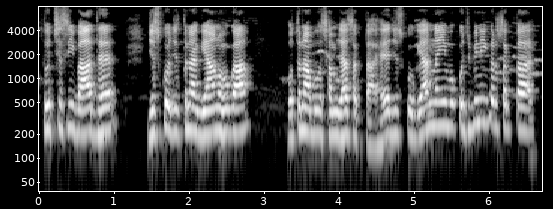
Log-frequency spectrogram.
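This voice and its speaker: A man delivering a stern, deliberate admonishing speech in a preachy manner. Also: high voice. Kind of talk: admonishing speech addressed to a rival. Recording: dull, lo-fi recording.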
